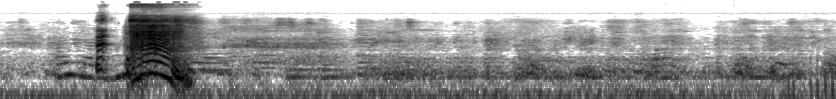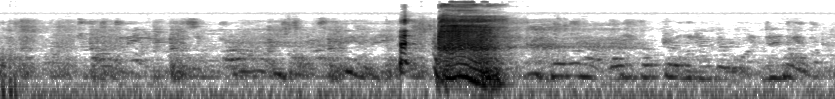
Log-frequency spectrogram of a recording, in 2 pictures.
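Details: Two loud explosive sneezes about eight seconds apart over quiet background music or TV, recorded for a sneezing and nose-blowing challenge video about a runny nose; repeated sneezing.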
